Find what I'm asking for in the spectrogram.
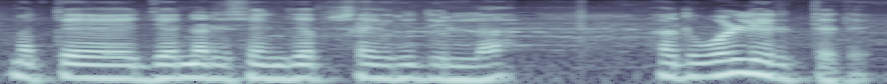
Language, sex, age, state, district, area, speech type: Kannada, male, 60+, Karnataka, Udupi, rural, spontaneous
